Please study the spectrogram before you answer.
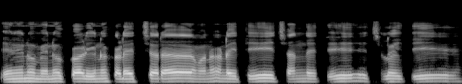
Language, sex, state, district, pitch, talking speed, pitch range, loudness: Kannada, male, Karnataka, Bijapur, 135 Hz, 130 wpm, 130-140 Hz, -16 LUFS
